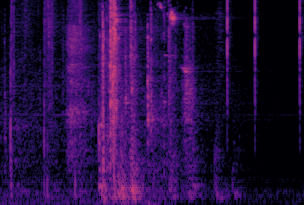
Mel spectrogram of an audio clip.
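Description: A heavy lid creaks and thuds open.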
